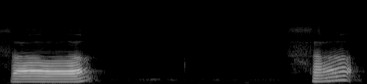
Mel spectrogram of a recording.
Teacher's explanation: زبان کی نوک جب اوپر والے دو دانتوں کے نیچے والے کنارے پر لگے تو اس سے سا ادا ہوتا ہے، یعنی جیسے کہ ہم کوئی نرم چیز منہ میں ڈالتے ہیں یا کسی نرم چیز کو ہاتھ میں پکڑتے ہیں تو ایسا محسوس ہونا چاہیے جب ہم سا کو پڑھیں۔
